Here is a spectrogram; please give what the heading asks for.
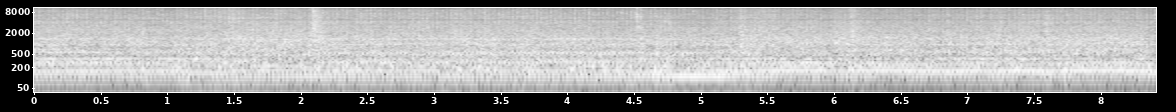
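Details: Small single-cylinder snowblower engine test-run after choke-and-pull start, before reassembly; steady, even drone with no stumbling or surging, holding speed. Running normally.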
